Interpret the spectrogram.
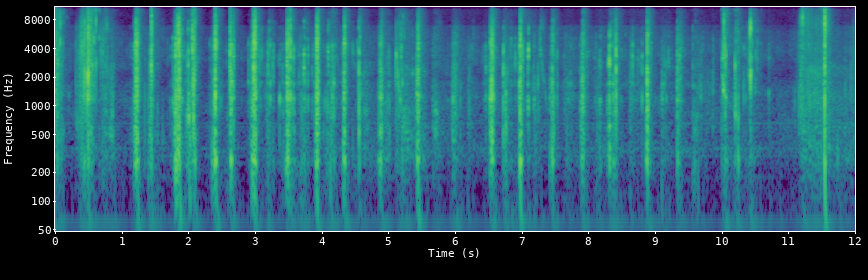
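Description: Close-miked chewing of frozen vanilla ice cream cake flecked with chocolate: a steady run of wet mouth clicks and light crunches, about three to four a second. A louder fresh bite comes near the end.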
